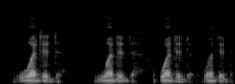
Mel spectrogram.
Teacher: what did what did so i'm saying i'm flapping the d i'm turning the t in what or it into a flap d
